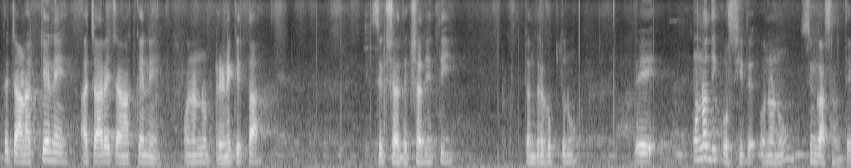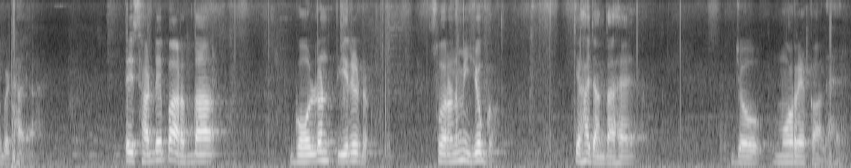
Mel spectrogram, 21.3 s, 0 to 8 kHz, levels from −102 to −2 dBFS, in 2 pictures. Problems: none marked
